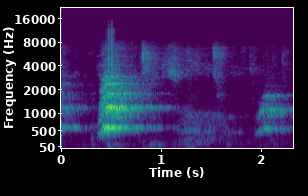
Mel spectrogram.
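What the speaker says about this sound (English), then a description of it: "Shouty dogs." Dogs barking nearby, one loud bark followed by a quieter trailing yelp and then another short bark after a pause, with no talking.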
